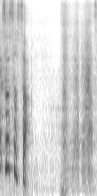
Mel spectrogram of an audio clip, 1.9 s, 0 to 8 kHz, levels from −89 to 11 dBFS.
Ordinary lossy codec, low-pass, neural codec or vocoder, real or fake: none; none; codec, 16 kHz, 0.3 kbps, FocalCodec; fake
